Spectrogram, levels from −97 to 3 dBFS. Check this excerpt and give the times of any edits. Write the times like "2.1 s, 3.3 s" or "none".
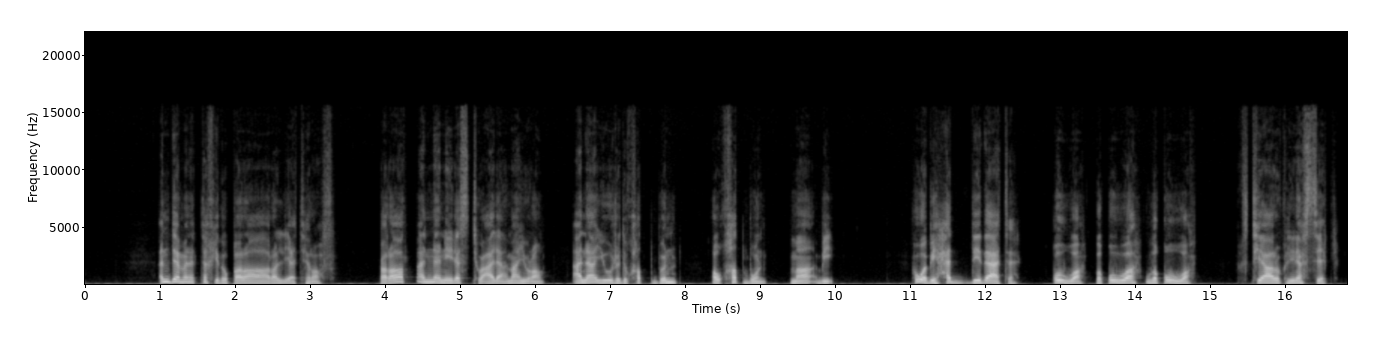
13.4 s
